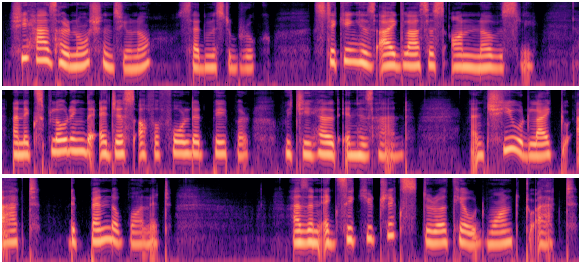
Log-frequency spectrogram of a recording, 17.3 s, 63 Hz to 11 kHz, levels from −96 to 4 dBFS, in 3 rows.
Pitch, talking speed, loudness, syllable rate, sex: 225 Hz, 155 wpm, -18 LUFS, 4.8 syllables/s, female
